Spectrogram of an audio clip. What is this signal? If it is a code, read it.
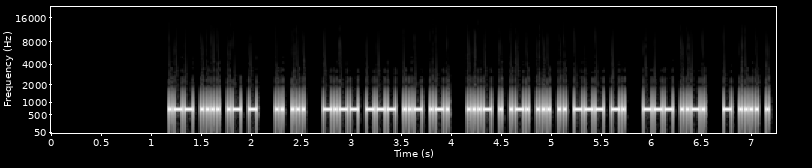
Morse code, heard as a keyed tone, about 44 wpm, 700 Hz. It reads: WHAT IS YOUR VERSION OF THE
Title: Sentences from Top 1400 Words 45wpm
